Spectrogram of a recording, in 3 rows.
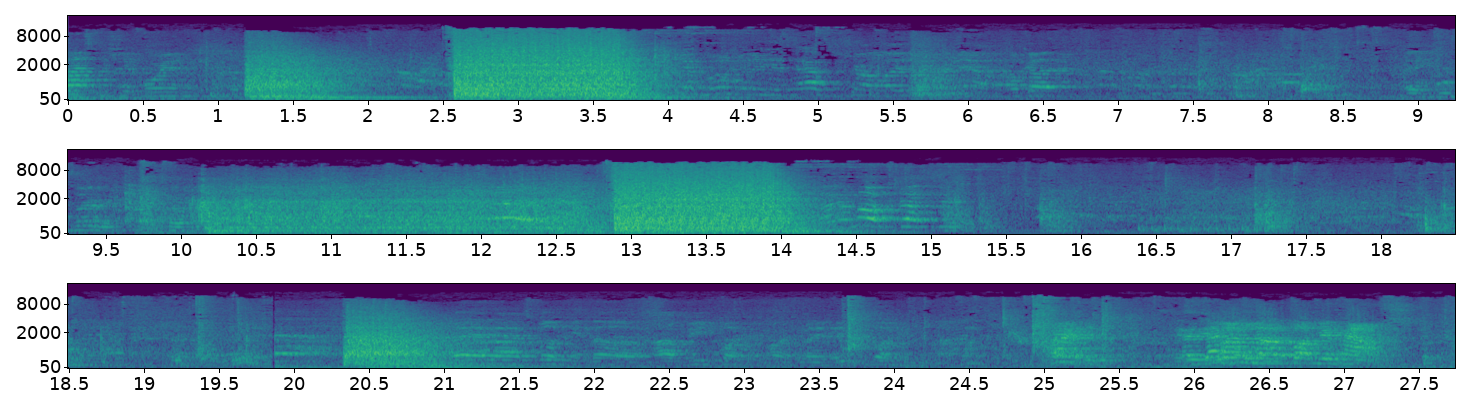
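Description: Belt-fed M240 machine gun firing in several bursts indoors, the longest lasting over a second, with quieter gaps between bursts.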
